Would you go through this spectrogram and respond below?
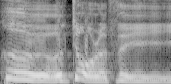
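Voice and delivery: loud, whiny crybaby wail; whimpering crybaby. Acted. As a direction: cry out like a spoiled baby. Imitating a crying baby.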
